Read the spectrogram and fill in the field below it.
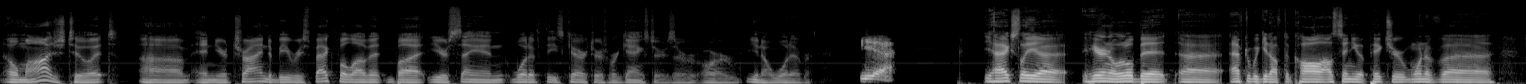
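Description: A speech clip with two technical faults. A steady USB whine sits under the whole recording as a fixed-pitch tone at 1 kHz, with its energy concentrated at that fundamental and roughly 45 dB below the speech. The pitch matches the 1 ms frame rate of USB transfers. The bus's periodic current draw is leaking into the audio path through shared power or ground. There is also a gap at a join of encoded pieces at 9.51 s: a silence of about 14 ms cuts into continuous speech, and the sound then resumes where it broke off. This points to separately encoded segments of about 10 s that were concatenated without trimming. The encoder's start-up delay and final-frame padding remain in the file as dead air, and the codec smears the edges of the dropout.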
